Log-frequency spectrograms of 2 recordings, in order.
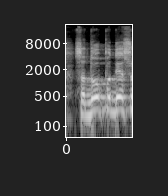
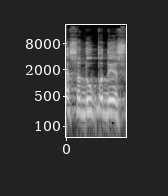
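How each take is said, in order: First: सदोपदेश with a long "o" after द; wrong vowel variant. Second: सदुपदेश with a short "u" after द; correct short u. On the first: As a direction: say सदोपदेश as sa-do-pa-desh. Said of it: "सदोपदेश होगा या सदुपदेश होगा". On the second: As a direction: say सदुपदेश as sa-du-pa-desh. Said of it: "सदुपदेश होगा". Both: Shown as a demonstration.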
